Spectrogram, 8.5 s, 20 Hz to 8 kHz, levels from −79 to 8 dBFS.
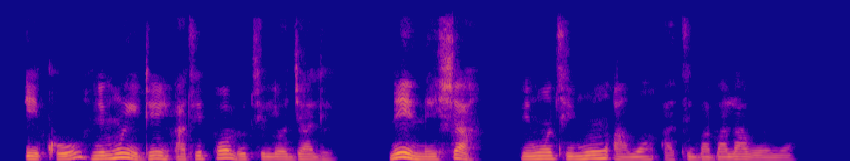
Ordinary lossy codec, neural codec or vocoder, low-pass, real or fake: AAC, 32 kbps; codec, 44.1 kHz, 7.8 kbps, Pupu-Codec; 7.2 kHz; fake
